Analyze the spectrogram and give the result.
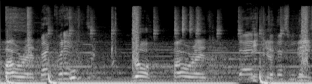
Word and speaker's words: Powerade: Engelsk. Ja, Powerade, Powerade. Det er sånn det uttales.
